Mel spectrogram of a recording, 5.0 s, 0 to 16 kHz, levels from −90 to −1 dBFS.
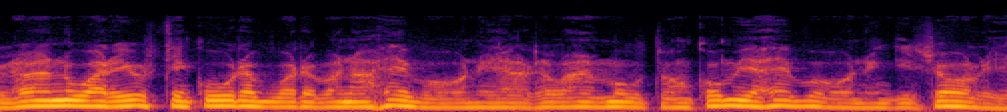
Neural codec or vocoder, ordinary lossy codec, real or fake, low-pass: none; MP3, 48 kbps; real; 9.9 kHz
